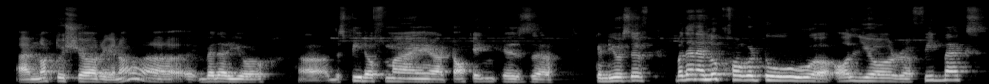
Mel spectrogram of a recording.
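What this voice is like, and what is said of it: Indian accent. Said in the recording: “Being from India, my accent is pretty much Indian.”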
